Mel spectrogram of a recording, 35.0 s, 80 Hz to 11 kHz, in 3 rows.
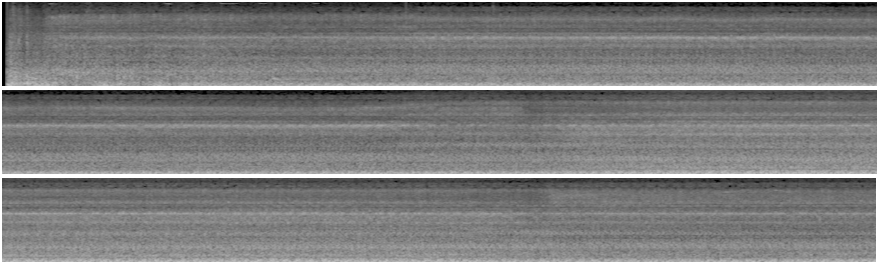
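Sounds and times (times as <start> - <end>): truck engine running: 0.1 - 34.9.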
